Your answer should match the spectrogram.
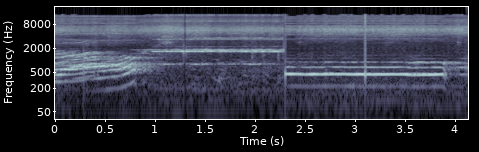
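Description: Music for a Japanese three-lion dance: a high bamboo flute holds a steady note, then about two and a half seconds in a male voice takes up a long held chanted note of the dance song. A few sharp taps on the dancers' belly drums sound through it.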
